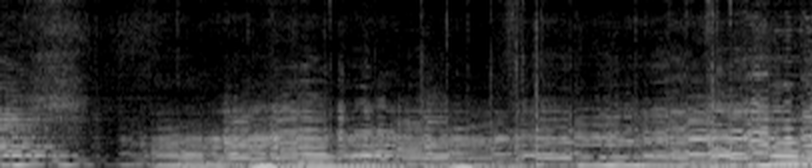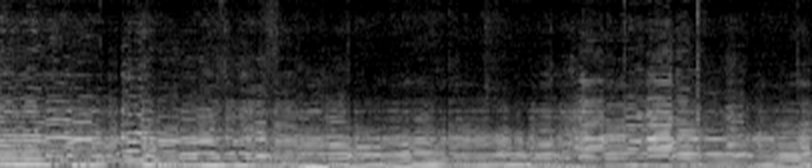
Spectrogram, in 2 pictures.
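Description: Cello played with a bow, a flowing line of notes moving up and down in pitch. A long held note fades just after the start, there is a brief pause, and the playing picks up again about a second in.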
